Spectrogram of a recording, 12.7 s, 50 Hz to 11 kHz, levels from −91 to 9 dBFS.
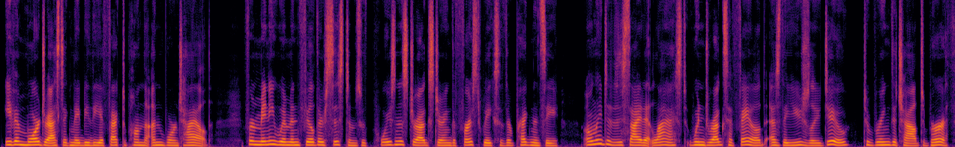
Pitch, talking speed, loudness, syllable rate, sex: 210 Hz, 215 wpm, -19 LUFS, 5.5 syllables/s, female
